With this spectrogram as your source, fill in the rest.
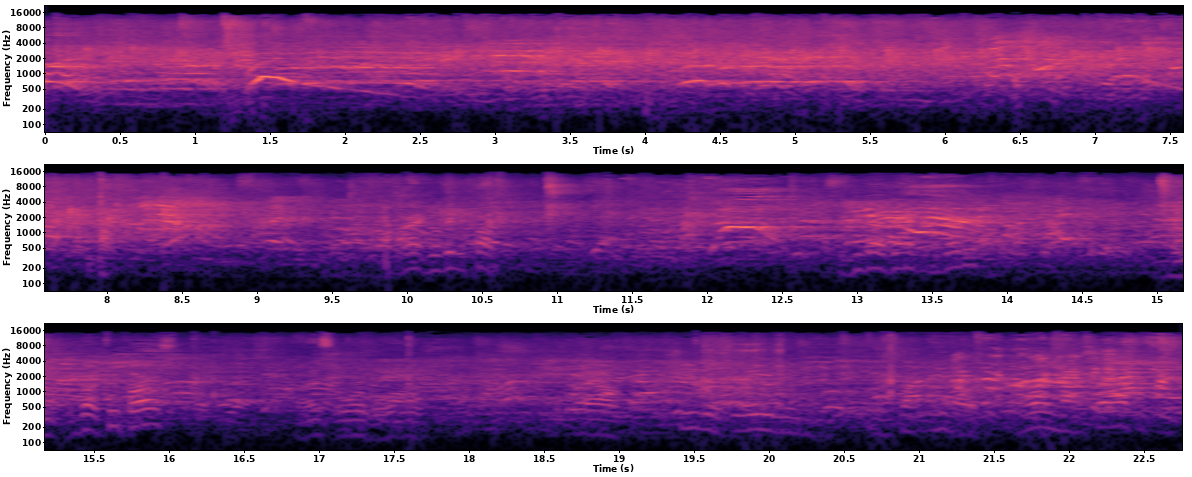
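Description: A crowd of girls and young women chatter and call out in a large echoing gym.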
